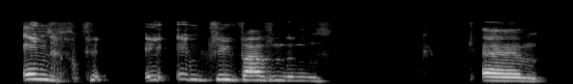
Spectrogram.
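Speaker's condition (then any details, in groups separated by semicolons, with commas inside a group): Cerebral palsy; lifelong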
